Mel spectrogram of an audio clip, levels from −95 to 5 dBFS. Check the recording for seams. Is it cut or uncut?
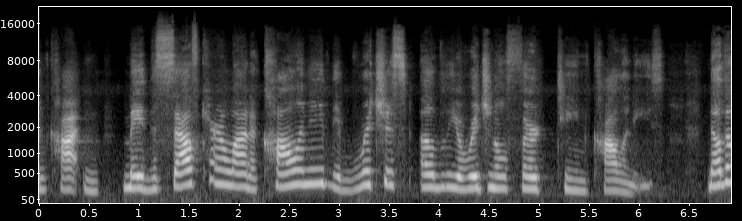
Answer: uncut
